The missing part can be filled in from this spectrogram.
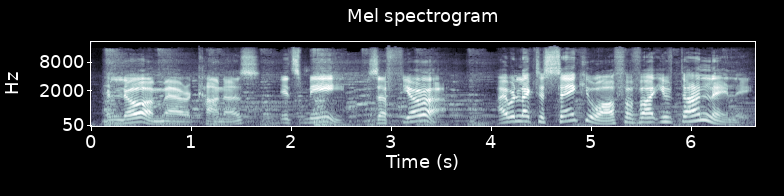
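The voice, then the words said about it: Terrible exaggerated German accent. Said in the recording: “in the grand tradition of terrible accents”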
